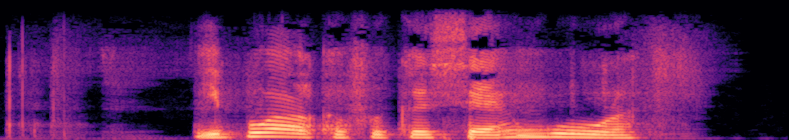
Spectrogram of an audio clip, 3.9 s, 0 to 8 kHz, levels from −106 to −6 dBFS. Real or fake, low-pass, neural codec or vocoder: real; 7.2 kHz; none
